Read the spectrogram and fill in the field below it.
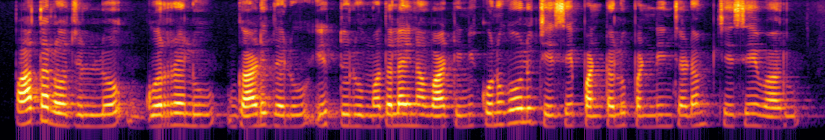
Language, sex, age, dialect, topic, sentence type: Telugu, female, 41-45, Southern, agriculture, statement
